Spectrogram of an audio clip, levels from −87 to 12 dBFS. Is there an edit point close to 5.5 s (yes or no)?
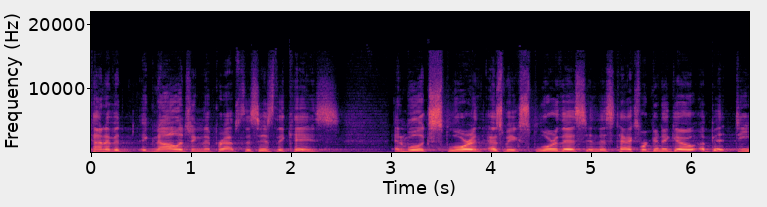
yes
